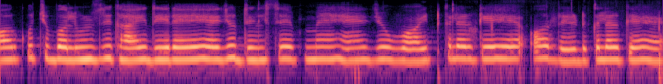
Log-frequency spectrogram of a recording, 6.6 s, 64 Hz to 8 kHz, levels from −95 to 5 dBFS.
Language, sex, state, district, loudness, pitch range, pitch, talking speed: Hindi, female, Haryana, Charkhi Dadri, -17 LUFS, 260-275 Hz, 265 Hz, 200 wpm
